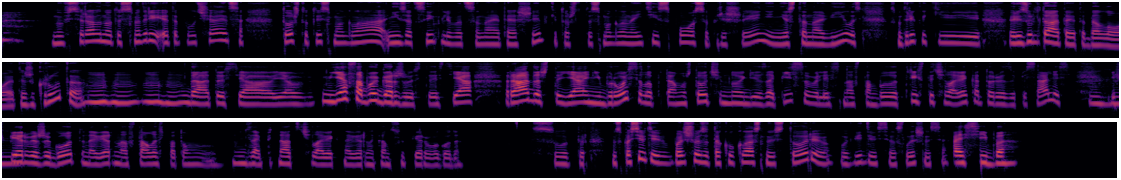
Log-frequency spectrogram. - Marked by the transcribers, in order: none
- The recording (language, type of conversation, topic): Russian, podcast, Как не зацикливаться на ошибках и двигаться дальше?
